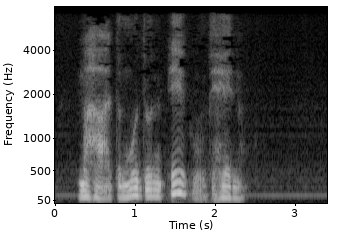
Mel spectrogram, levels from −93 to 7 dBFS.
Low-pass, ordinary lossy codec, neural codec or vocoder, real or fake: 7.2 kHz; MP3, 32 kbps; autoencoder, 48 kHz, 32 numbers a frame, DAC-VAE, trained on Japanese speech; fake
